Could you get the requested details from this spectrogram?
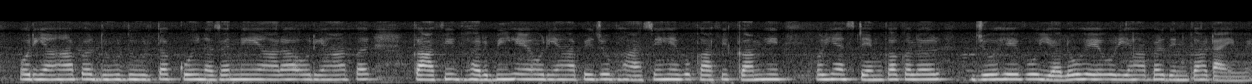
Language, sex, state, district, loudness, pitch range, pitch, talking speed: Hindi, female, Uttar Pradesh, Jyotiba Phule Nagar, -19 LUFS, 220-235 Hz, 230 Hz, 210 wpm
